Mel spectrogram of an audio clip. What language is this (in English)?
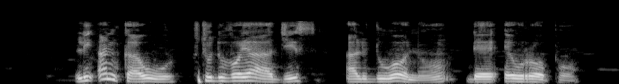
Esperanto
